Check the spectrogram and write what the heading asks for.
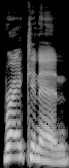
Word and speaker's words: Räikkönen: Räikkönen.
